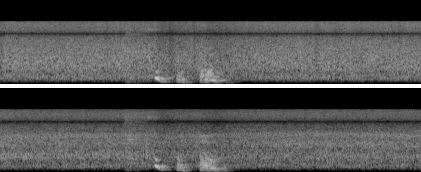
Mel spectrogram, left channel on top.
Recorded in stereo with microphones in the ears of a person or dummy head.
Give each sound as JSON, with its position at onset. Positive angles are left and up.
{"t": 1.2, "sound": "laughter", "side_deg": -80, "distance_m": 1.8}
